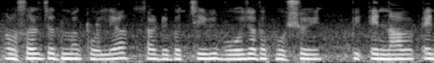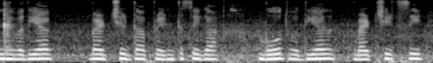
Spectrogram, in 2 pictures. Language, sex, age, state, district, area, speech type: Punjabi, female, 30-45, Punjab, Gurdaspur, urban, spontaneous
